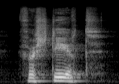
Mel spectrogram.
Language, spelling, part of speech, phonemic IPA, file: Dutch, versjteerd, verb, /vərˈʃtert/, Nl-versjteerd.ogg
- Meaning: past participle of versjteren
